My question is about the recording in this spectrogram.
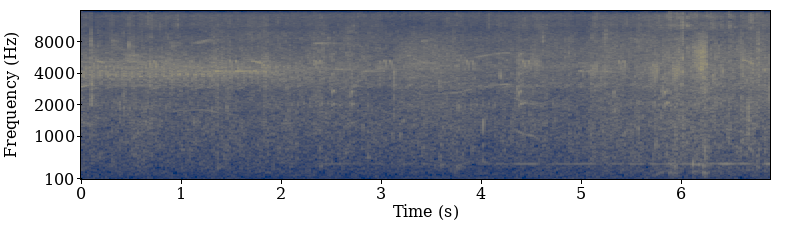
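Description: Gentle lapping and trickling of river water.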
